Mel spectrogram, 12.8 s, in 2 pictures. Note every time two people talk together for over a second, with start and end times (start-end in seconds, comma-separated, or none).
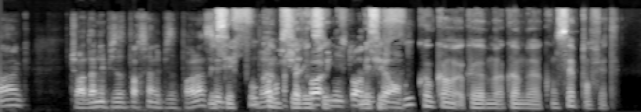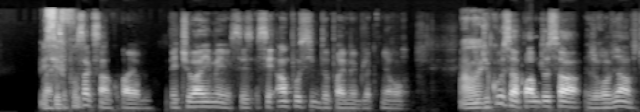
2.1-4.2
